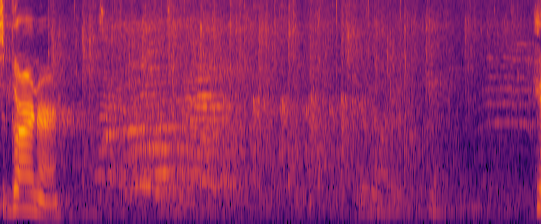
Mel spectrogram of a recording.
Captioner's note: audience applauds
